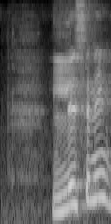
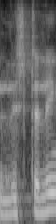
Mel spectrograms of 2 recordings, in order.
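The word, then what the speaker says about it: listening: बारे में उसे बताया लिसनिंग टू द विलेजर्स यहां पे टी साइलेंट रहता है लिलिंग नहीं पढ़ेंगे लिसनिंग टी साइलेंट ता है ठीक है तो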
